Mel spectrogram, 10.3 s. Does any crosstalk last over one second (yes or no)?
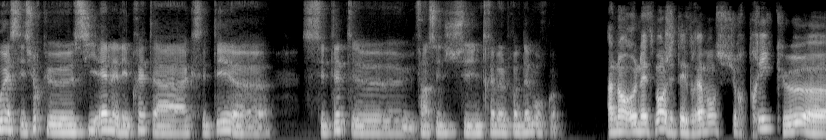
no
